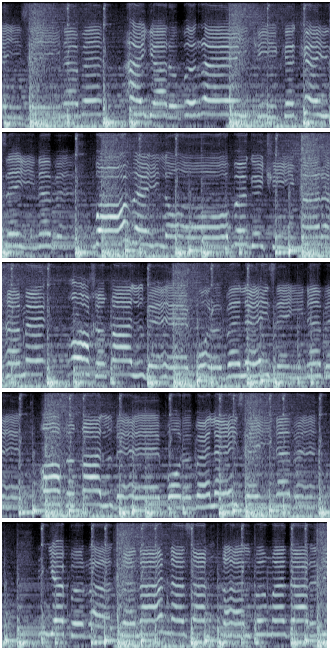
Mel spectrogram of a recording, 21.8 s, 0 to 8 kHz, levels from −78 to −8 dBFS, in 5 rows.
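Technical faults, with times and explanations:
No faults found; the audio passed over a call path with nothing above about 8 kHz, consistent with a wideband codec such as G.722.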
